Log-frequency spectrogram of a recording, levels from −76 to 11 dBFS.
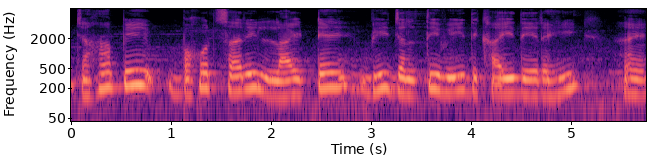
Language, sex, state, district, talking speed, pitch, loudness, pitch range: Hindi, male, Chhattisgarh, Raipur, 125 wpm, 170 Hz, -14 LUFS, 150-205 Hz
